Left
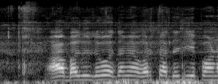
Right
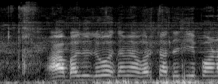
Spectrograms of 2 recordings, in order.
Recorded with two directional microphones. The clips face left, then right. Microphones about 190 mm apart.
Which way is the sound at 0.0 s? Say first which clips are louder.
Left 2 dB; 15° left (ahead or behind).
